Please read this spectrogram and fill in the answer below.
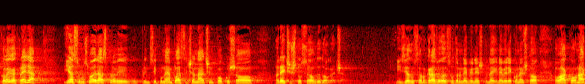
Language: Croatian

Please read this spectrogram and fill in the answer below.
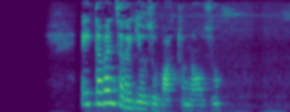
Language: Sardinian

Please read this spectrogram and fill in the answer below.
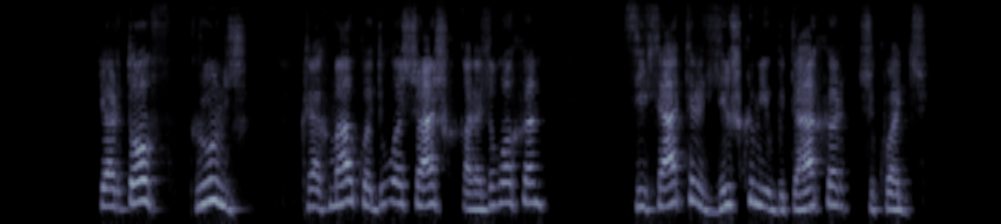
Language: Kabardian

